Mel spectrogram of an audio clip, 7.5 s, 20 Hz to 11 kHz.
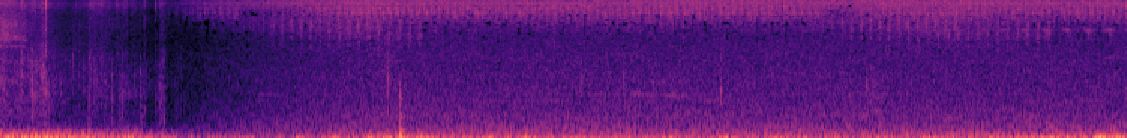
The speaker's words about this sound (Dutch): Het is hier echt een kakofonie van krekels. We staan langs het hoge gras. En met hoog gras bedoel ik echt gras van ongeveer 1,5 meter wat in bloei staat. De zon staat er keihard op te fikken.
